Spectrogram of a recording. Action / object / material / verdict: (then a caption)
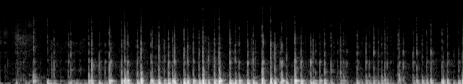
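tap / fabric-covered cardboard box / cardboard / none. A grey fabric-covered rectangular cardboard box, held flat and upright, is tapped and scratched on its cover with fingertips and nails. Soft, dull, low thumps come in quick, irregular bursts, each dying away almost at once, with faint scratchy texture between them.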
